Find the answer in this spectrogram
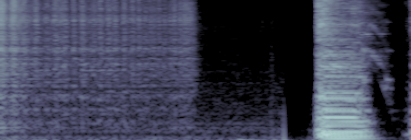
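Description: A coin dropped onto a hard surface, rattling in quick clicks with a high ring as it spins down and settles about a second in. A brief pitched sound follows near the end.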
